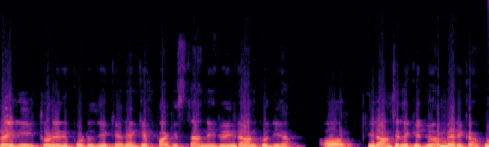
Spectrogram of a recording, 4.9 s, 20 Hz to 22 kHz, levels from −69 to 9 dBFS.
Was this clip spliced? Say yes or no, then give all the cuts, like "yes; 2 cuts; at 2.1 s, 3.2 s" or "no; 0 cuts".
no; 0 cuts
